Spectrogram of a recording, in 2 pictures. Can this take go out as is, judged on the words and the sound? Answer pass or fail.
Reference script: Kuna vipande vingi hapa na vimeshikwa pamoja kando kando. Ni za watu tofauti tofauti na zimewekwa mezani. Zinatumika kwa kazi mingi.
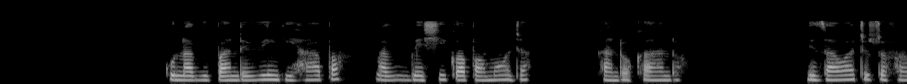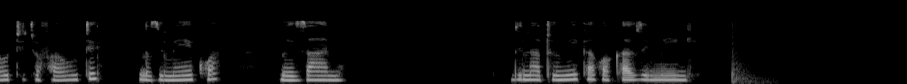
fail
